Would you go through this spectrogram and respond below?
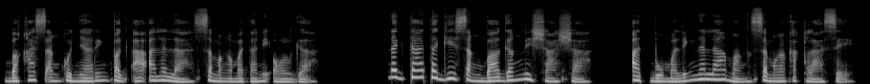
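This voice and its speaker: A woman's voice: sits low, very animated, moderate pace, darkish tone, no echo, studio quality. A woman reading scripted dramatic fiction as a storyteller. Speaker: story narrator.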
